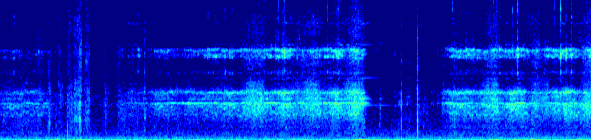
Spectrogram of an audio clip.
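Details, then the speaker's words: GMC Envoy/Trailblazer wheel bearing hub removed and spun by hand: gritty, rattly whir coming and going with each spin, like loose balls inside; worn bad bearing, both hubs being replaced. "it sounds like there's some bearings loose or something inside and it just doesn't sound right so I think I think we isolated that bearing as the bad one"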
